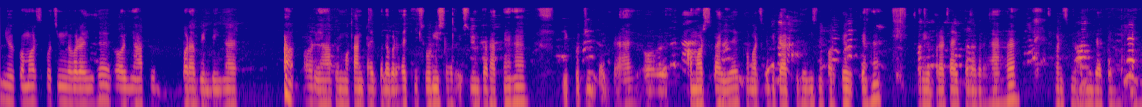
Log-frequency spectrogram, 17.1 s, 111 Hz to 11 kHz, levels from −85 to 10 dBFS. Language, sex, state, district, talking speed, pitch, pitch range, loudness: Hindi, male, Bihar, East Champaran, 190 wpm, 125 Hz, 120-135 Hz, -29 LUFS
